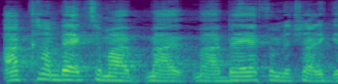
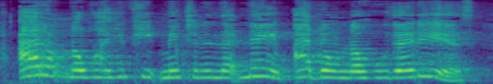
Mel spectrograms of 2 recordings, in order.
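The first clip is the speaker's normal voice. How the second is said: husband; 10 semitones higher, faster than usual. Retold or imitated. Husband denying, voiced in retold story.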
